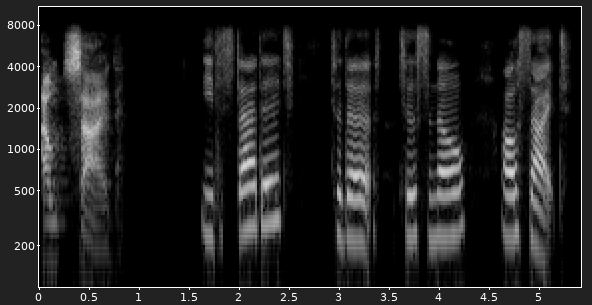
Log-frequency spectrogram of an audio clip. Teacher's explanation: That time you didn't add a vowel in between your T and your S.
